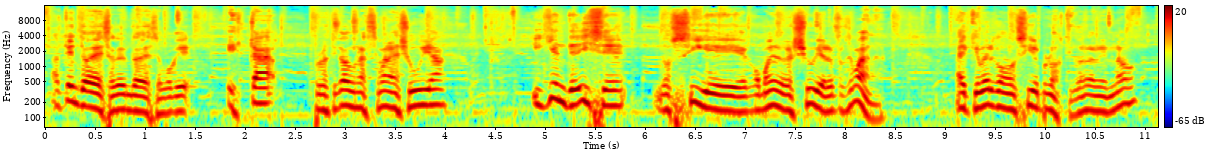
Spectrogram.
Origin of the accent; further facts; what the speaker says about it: Bernal, Buenos Aires Province, Argentina; Yo soy de Bernal.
